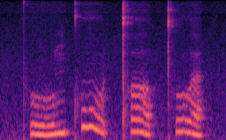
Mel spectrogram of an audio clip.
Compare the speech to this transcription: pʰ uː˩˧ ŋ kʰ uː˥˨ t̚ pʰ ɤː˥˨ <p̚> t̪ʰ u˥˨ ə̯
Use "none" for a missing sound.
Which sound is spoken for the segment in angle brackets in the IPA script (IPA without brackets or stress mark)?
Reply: p̚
